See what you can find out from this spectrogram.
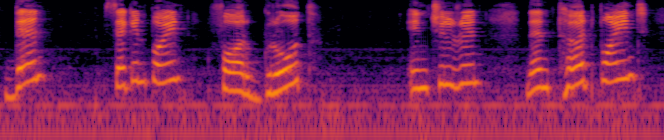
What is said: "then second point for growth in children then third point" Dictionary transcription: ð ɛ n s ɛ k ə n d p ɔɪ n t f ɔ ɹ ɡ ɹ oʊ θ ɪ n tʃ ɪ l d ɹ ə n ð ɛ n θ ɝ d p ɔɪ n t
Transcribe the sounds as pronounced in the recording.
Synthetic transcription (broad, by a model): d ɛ n s ɛ k ə n d p ɔɪ n t f ɔ ɹ ɡ ɹ oʊ t ɪ n tʃ ɪ l d ɹ ə n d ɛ n t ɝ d p ɔɪ n t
